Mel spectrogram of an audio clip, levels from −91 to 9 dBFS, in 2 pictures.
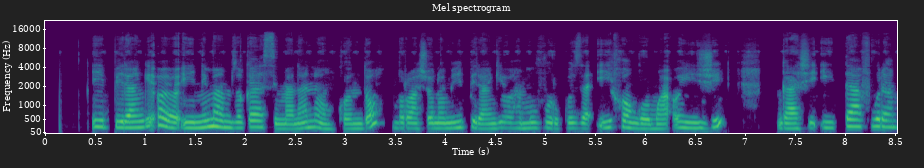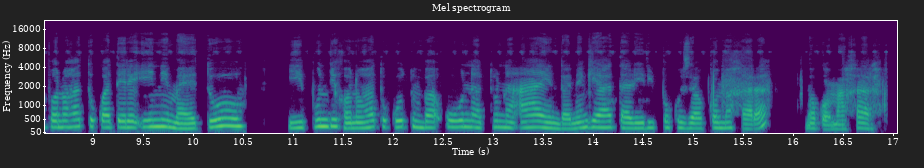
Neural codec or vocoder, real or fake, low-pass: none; real; 14.4 kHz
